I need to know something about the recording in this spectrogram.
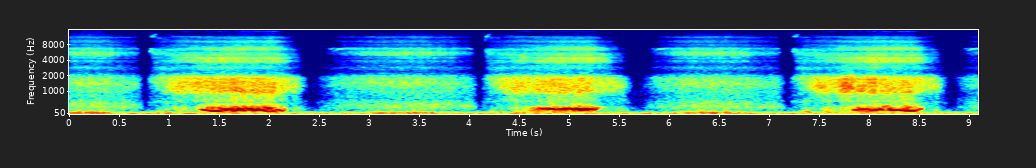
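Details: Woman snoring after falling asleep on a live stream: steady rhythmic snoring, about 19 breaths a minute, with a rough rattle on each breath over steady background hiss.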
